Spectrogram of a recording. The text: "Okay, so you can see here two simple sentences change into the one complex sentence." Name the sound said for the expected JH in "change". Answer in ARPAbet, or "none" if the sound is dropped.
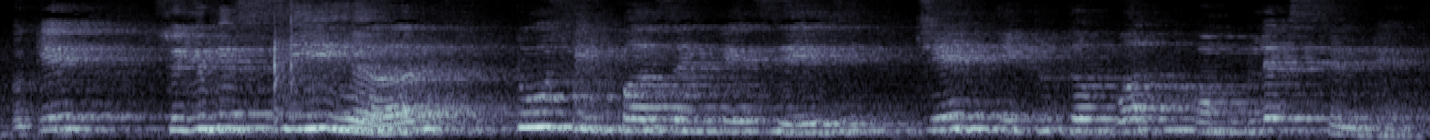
none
